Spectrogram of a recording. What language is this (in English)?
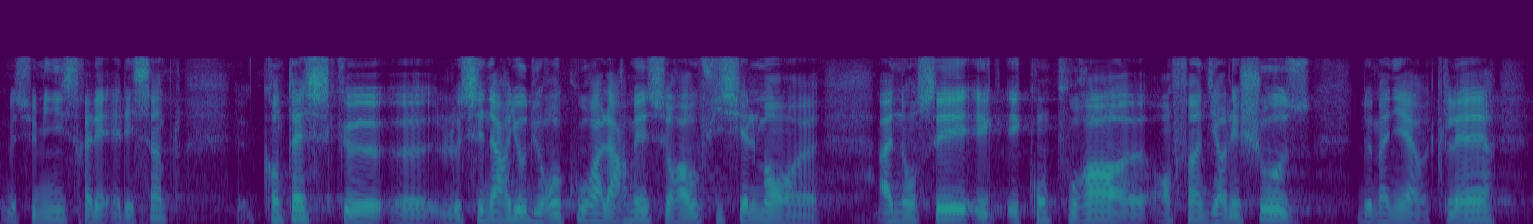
French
